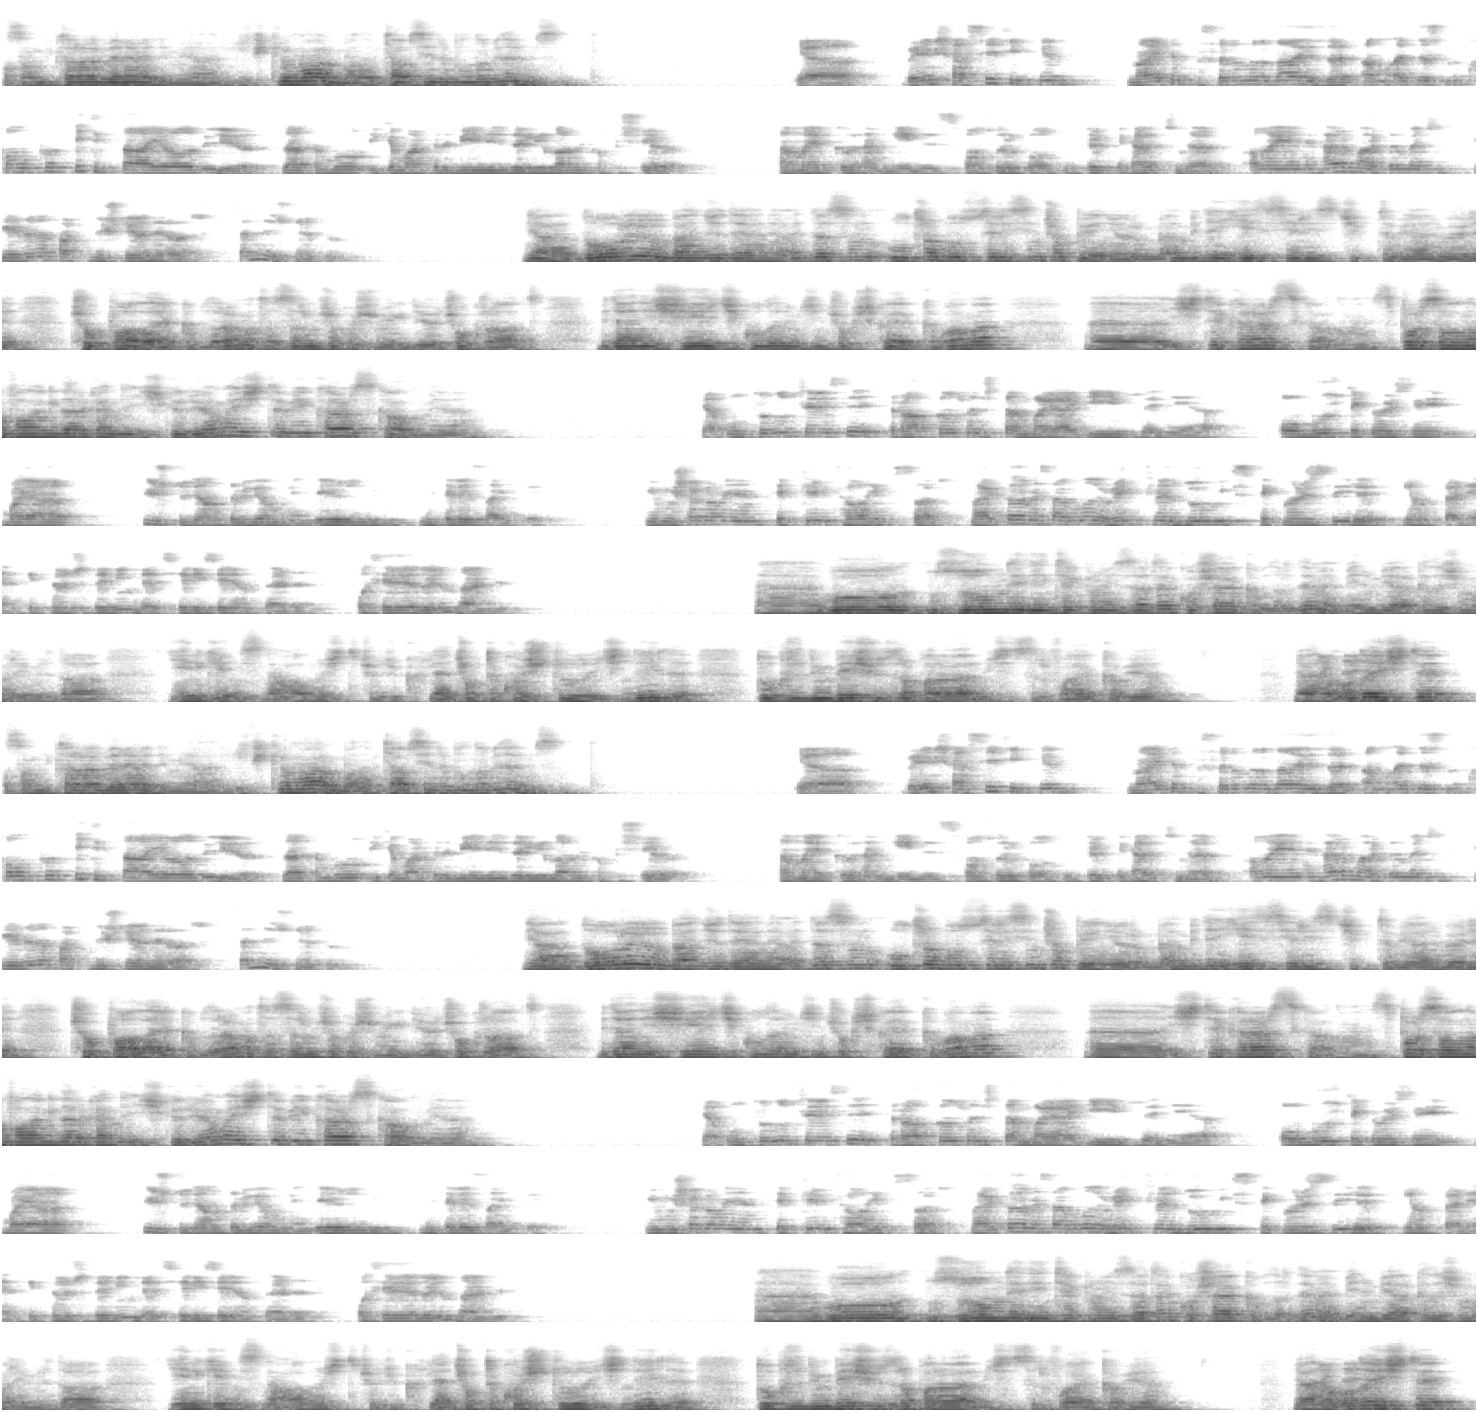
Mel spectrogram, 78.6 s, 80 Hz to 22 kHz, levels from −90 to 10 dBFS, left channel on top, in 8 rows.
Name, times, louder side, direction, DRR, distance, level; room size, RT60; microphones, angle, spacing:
voice 1, 0.0-3.7 23.1-36.1 36.7-42.4 64.0-69.6 69.9-76.5 77.4-78.4, left 1 dB, 60° right, -5 dB, 0.9 m, -26 dB
voice 2, 5.3-5.7 6.0-7.1 7.5-14.3 15.0-21.9 44.0-47.4 47.8-49.6 50.1-52.7 53.4-61.0 61.3-62.3 77.5-78.1, equal, 10° left, 2 dB, 0.3 m, -39 dB
2.4 x 2.2 x 2.4 m, 0.36 s
head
